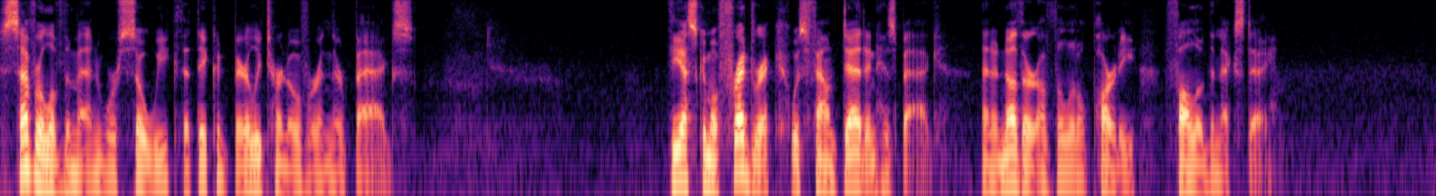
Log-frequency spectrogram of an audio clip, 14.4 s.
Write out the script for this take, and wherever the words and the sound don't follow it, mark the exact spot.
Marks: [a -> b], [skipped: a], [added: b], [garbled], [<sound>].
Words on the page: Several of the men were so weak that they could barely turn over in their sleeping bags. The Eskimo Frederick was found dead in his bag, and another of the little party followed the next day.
Several of the men were so weak that they could barely turn over in their [skipped: sleeping] bags. The Eskimo Frederick was found dead in his bag, and another of the little party followed the next day.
